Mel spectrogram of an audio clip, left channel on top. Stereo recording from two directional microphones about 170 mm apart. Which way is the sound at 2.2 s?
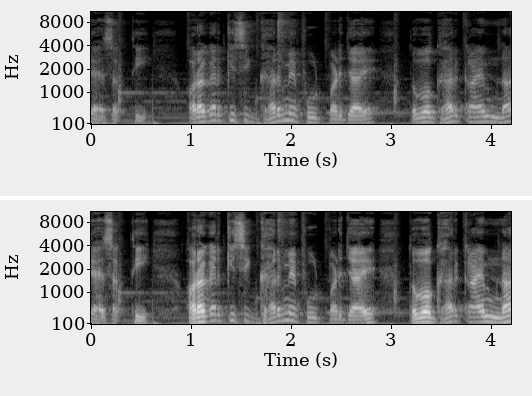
5° right (ahead or behind).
